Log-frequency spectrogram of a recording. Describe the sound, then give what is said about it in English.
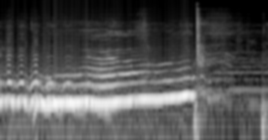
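A single long, loud howl from a howler monkey, wavering at first and then holding a steady, slowly rising tone for about two seconds before cutting off with a sharp knock. “Turn off the lights, light a candle, and welcome to Howler Monkey Corner.”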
